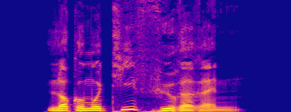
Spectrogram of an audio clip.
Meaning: engineer (Canada and the US), engine driver (Britain), train driver (female)
- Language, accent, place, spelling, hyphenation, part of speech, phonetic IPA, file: German, Germany, Berlin, Lokomotivführerin, Lokomotiv‧füh‧re‧rin, noun, [lokomoˈtiːfˌfyːʁəʁɪn], De-Lokomotivführerin.ogg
